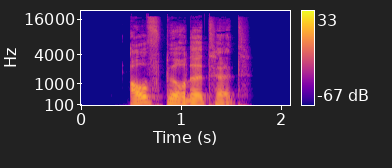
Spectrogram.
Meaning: inflection of aufbürden: 1. second-person plural dependent preterite 2. second-person plural dependent subjunctive II
- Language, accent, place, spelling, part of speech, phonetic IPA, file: German, Germany, Berlin, aufbürdetet, verb, [ˈaʊ̯fˌbʏʁdətət], De-aufbürdetet.ogg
